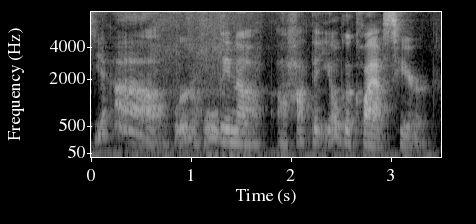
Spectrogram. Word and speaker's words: hatha: Why are you pronouncing it like that? I thought it was hatha yoga. – Hatha yoga. – Hatha yoga is kind of the American way. Hatha is more of a Sanskrit way.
